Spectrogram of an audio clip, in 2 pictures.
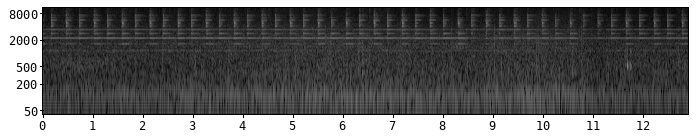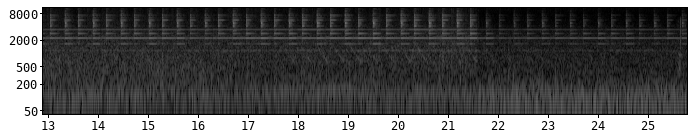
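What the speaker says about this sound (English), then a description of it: "Watching the train go by." A freight train rolls past in American Truck Simulator, a steady rumble of rail cars with clattering wheels and tonal hum lasting most of the stretch before easing off near the end, with no talking.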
